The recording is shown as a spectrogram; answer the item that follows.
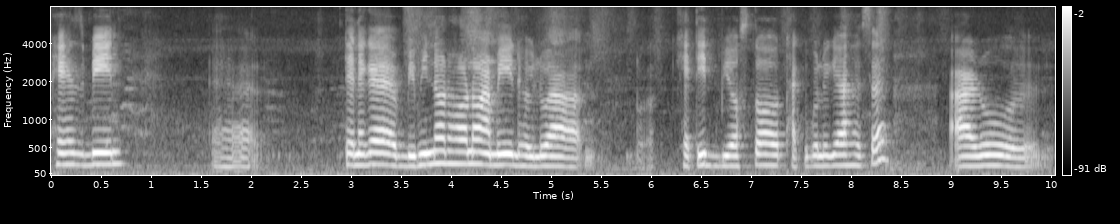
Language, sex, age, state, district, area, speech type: Assamese, female, 30-45, Assam, Dhemaji, rural, spontaneous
